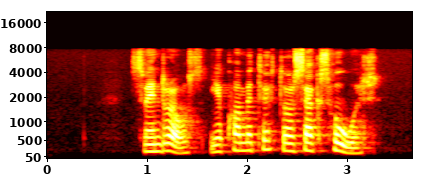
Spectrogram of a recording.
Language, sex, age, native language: Icelandic, female, 50-59, Icelandic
